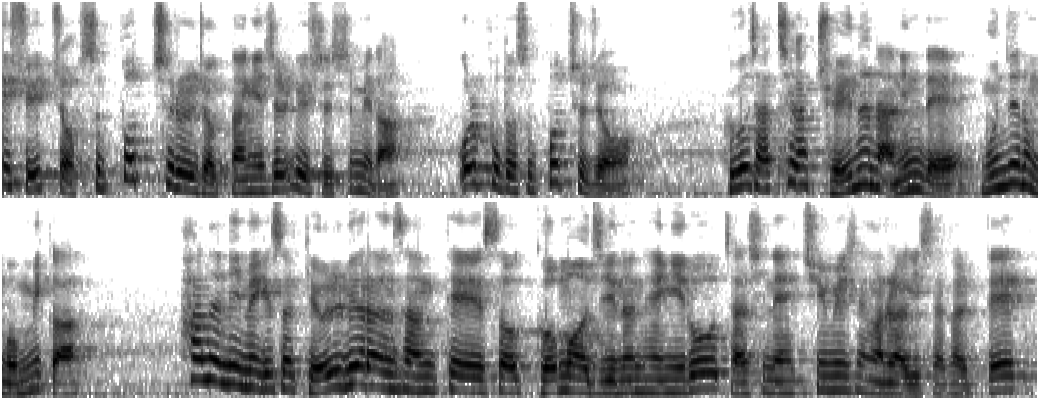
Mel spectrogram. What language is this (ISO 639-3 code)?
kor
